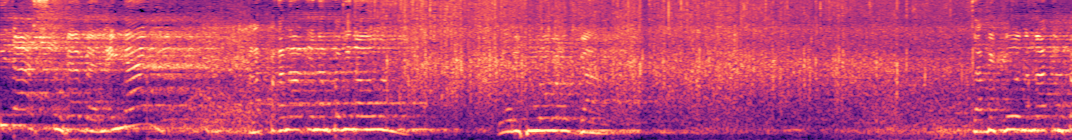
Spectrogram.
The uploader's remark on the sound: This talk was recorded from Rizal Grand Feast 2016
